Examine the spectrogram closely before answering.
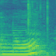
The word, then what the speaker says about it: gnaw: In gnaw, the g is silent. We don't say gnaw, we say gnaw.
